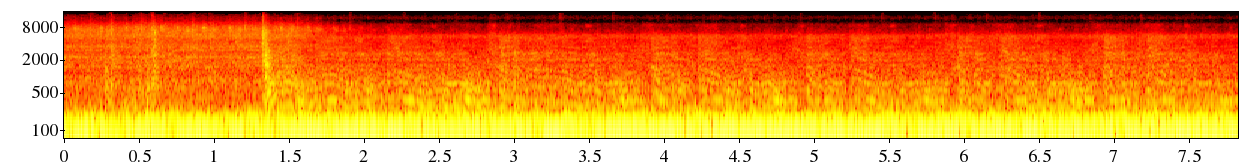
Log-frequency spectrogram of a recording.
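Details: 1976 Ford F250 engine that had been seized and was freed by soaking the cylinders through the plug holes, jump-started: deep, uneven V8 rumble settling into a rough, lumpy idle.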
